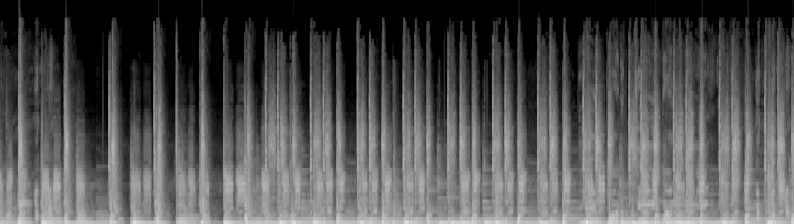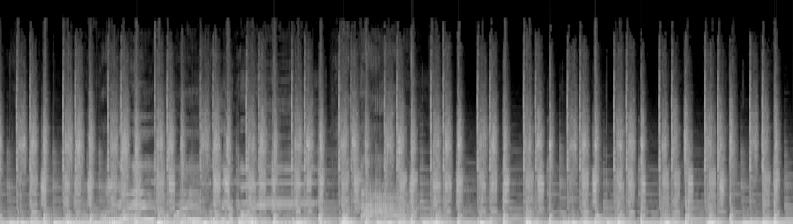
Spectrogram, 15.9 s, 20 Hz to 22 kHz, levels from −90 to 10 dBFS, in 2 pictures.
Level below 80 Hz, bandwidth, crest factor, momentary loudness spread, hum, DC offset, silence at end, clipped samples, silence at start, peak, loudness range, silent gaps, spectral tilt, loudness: -18 dBFS; 18.5 kHz; 12 dB; 3 LU; none; under 0.1%; 0 s; under 0.1%; 0 s; 0 dBFS; 1 LU; none; -5 dB/octave; -12 LUFS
